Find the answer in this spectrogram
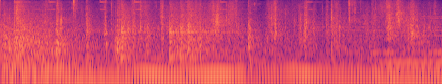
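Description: Tense dramatic soundtrack music: a low, sustained bass drone under a series of sharp percussive hits.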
